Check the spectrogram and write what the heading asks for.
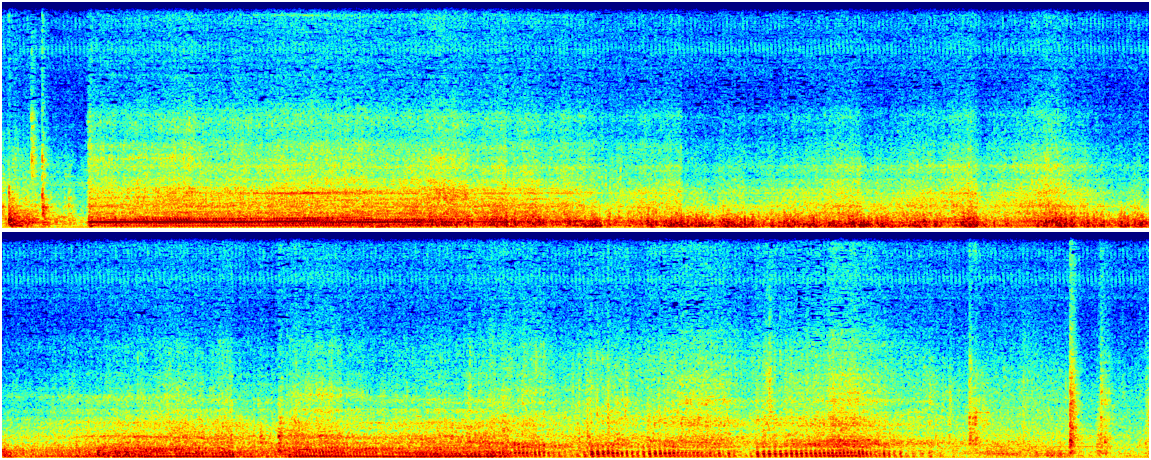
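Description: Small motorcycle engine running while being ridden, starting about a second in, its pitch rising and falling as the rider speeds up and slows down.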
